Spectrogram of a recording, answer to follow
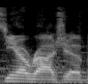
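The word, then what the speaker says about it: Dino Rađa: Dino Rada. – You butchered his name. It's Dino Raja, but yes, that's correct.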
